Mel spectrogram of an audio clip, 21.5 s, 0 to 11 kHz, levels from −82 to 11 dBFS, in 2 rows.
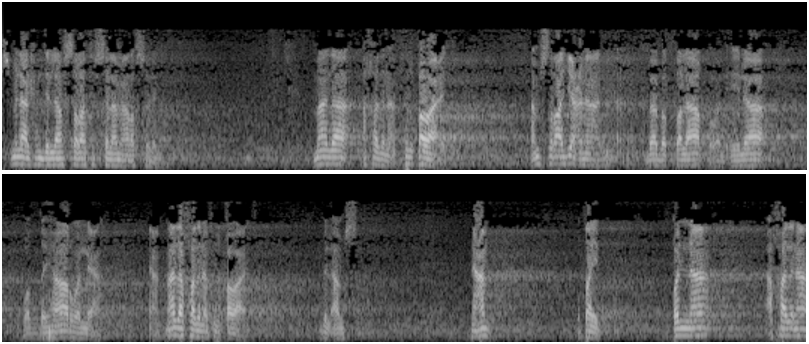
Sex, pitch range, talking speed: male, 115-135 Hz, 85 wpm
